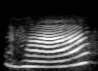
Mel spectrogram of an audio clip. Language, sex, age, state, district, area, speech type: Hindi, female, 18-30, Rajasthan, Karauli, rural, conversation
